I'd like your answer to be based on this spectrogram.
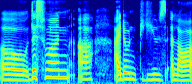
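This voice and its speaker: This woman speaks in a Telugu accent with ordinary pitch variation. The recording is very clean and the background silent. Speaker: home gardener vlogger. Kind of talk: casual garden tour. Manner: hesitant, many fillers.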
